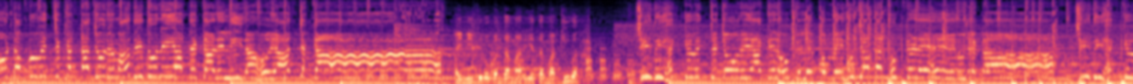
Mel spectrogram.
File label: Ringtone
